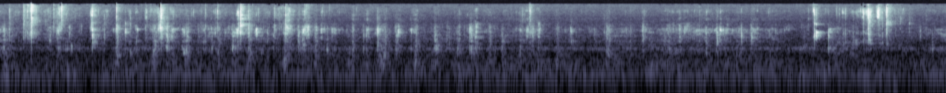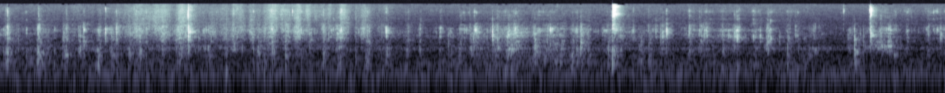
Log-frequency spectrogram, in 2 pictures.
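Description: A person chewing and biting food close to the microphone, with irregular sharp mouth clicks and smacks.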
